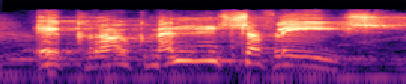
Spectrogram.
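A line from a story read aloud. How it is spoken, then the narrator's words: Roaring. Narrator (Dutch): Hij … brulde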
